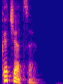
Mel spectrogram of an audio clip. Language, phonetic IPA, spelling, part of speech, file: Russian, [kɐˈt͡ɕat͡sːə], качаться, verb, Ru-качаться.ogg
- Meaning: 1. to rock, to swing 2. to stagger, to lurch, to reel 3. to oscillate, to swing 4. to pump iron 5. passive of кача́ть (kačátʹ)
